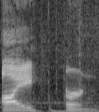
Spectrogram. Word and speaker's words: iron: It makes absolutely no sense that a word that is spelled iron is pronounced I earn.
